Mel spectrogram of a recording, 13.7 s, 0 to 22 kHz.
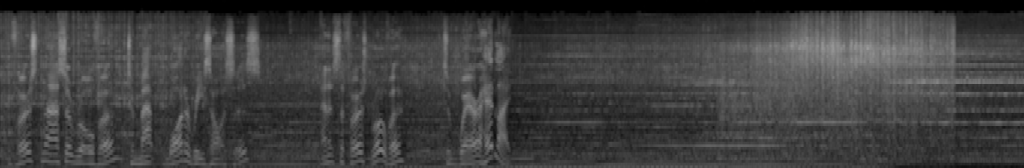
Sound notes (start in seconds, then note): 8.0 ethereal music; 8.0 vehicle humming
